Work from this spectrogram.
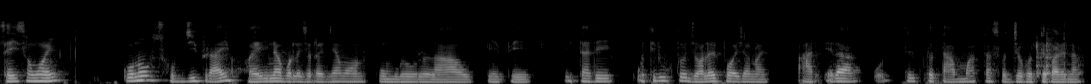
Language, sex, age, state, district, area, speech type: Bengali, male, 45-60, West Bengal, Nadia, rural, spontaneous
